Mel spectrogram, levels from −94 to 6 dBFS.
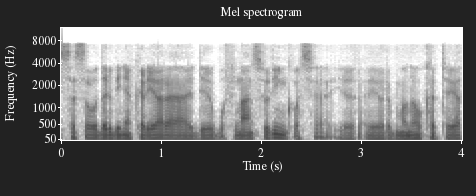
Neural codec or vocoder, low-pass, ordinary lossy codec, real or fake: codec, 16 kHz, 1.1 kbps, Voila-Tokenizer; 7.2 kHz; AAC, 48 kbps; fake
